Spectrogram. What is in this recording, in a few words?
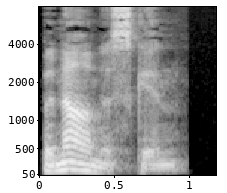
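"banana skin", British English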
